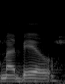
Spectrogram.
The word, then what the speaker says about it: Mabel: how you pronounce it, but I think the right way to pronounce it is Mabel, because of the way we write it and the way it's supposed to be pronounced, actually. I don't know where we got the Mabel from as Zambians. The actual name is supposed to be Mabel.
